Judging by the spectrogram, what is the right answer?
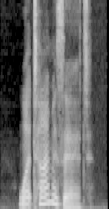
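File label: what time is it, English, female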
